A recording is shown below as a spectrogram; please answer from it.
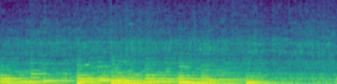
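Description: Background music: a slow melody of held instrument notes that changes pitch every half second or so and fades a little near the end.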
